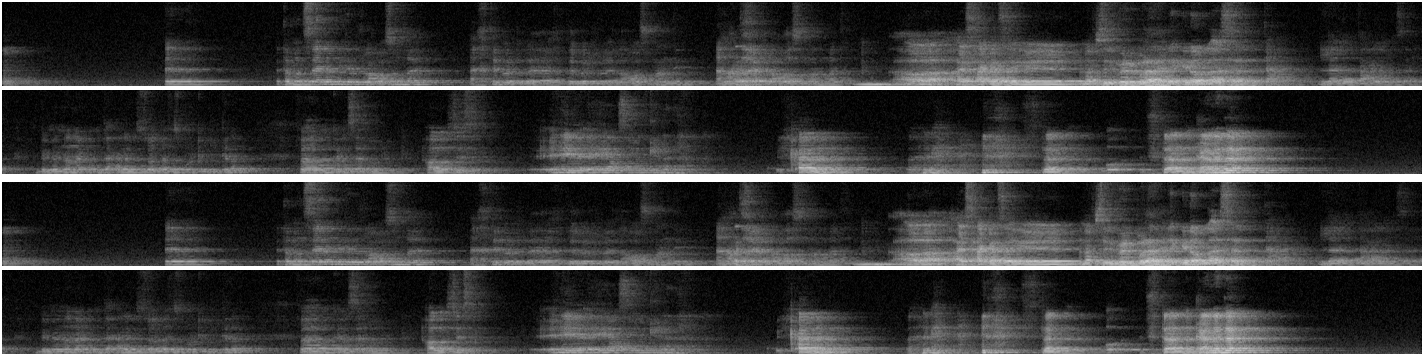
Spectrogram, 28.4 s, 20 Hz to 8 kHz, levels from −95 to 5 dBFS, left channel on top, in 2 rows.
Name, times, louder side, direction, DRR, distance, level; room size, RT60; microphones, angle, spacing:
voice 1, 1.6-1.9 2.7-4.3 4.7-6.8 7.1-8.4 11.4-11.7 12.2-12.4 12.6-12.9 13.2-14.2 14.5-16.6 16.9-18.0 19.4-21.3 22.0-22.2, left 1 dB, 15° left, -6 dB, 1.4 m, -37 dB
voice 2, 8.5-12.4 18.4-18.9 22.1-22.6 23.2-24.2 24.6-24.9 25.2-25.4 25.8-26.7, right 1 dB, 65° right, -2 dB, 1.0 m, -24 dB
11.0 x 3.8 x 3.6 m, 1.3 s
head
